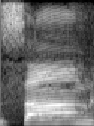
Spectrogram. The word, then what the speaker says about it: psalm: So, eighth rule says that if there is a P just before S, the P is going to be silent. You are not going to spell the sound of P.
